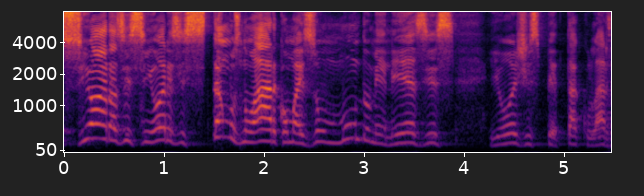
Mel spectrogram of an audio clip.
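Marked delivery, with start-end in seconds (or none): 0.0-3.9 booming circus announcer, slow; ringmaster. Acted. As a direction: call it out like a ringmaster. Circus-style show opening.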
